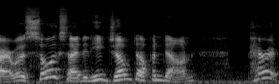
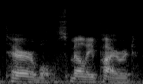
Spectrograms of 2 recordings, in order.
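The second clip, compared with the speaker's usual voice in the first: ordinary delivery, nothing marked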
